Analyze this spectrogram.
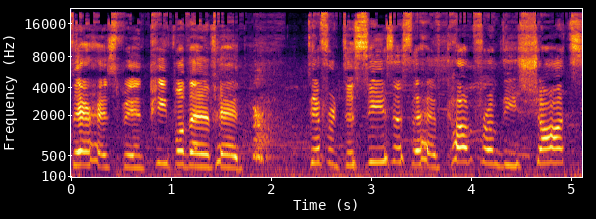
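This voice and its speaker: A loud woman talks at a moderate pace with an extremely high pitch and ordinary pitch variation. Noticeable background noise runs underneath. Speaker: rally speaker. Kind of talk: public speech.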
